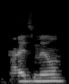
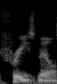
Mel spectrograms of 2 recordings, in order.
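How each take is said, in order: First: The first word rhymes with 'rise'. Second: The first word rhymes with 'breeze'. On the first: This is how the speaker said it before. The speaker calls it wrong. "pronounced it Fries Mill. Um, I believe I was incorrect in it" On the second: This is how many other people say it. The speaker calls it right. "I've heard a lot of people calling it Freeze Mill"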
